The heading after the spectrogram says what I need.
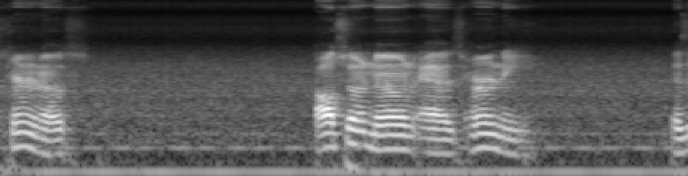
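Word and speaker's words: Cernunnos: sexual powers are increased kroner knows pronounced kernos also known as herni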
